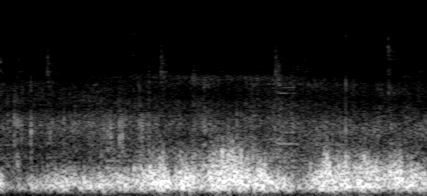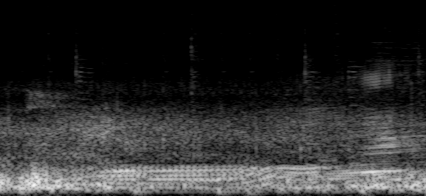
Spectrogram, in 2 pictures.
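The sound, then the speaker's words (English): Trucks rumble past, a loud swell of engine noise fading into a steady idling drone, with a faint regular ticking throughout and no one speaking. “lot of anything going on other than trucks.”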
